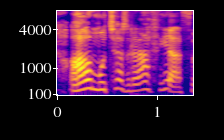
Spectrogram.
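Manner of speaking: agradecimiento fingido, alto y alargado; da las gracias con sorna, alargando; gracias irónicas. Acted. Responde con ironía al consejo. (agradecimiento irónico)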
